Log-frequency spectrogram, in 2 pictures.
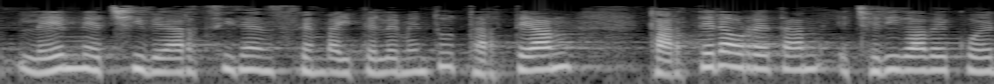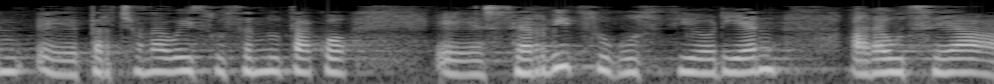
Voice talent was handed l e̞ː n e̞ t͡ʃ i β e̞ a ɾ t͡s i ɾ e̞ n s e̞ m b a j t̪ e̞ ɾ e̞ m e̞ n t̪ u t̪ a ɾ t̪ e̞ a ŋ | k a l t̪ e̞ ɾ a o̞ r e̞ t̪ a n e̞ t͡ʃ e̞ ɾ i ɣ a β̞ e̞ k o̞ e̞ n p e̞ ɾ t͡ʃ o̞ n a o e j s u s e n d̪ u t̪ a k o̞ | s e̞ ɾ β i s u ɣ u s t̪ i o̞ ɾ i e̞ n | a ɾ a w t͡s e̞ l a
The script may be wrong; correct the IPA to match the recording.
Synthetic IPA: l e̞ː n e̞ t͡ʃ i β e̞ a ɾ t͡s i ɾ e̞ n s e̞ m b a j t̪ e̞ l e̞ m e̞ n t̪ u t̪ a ɾ t̪ e̞ a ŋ | k a ɾ t̪ e̞ ɾ a o̞ r e̞ t̪ a n e̞ t͡ʃ e̞ ɾ i ɣ a β̞ e̞ k o̞ e̞ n p e̞ ɾ t͡ʃ o̞ n a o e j s u s e n d̪ u t̪ a k o̞ | s e̞ ɾ β i t͡s u ɣ u s t̪ i o̞ ɾ i e̞ n | a ɾ a w t͡s e̞ a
